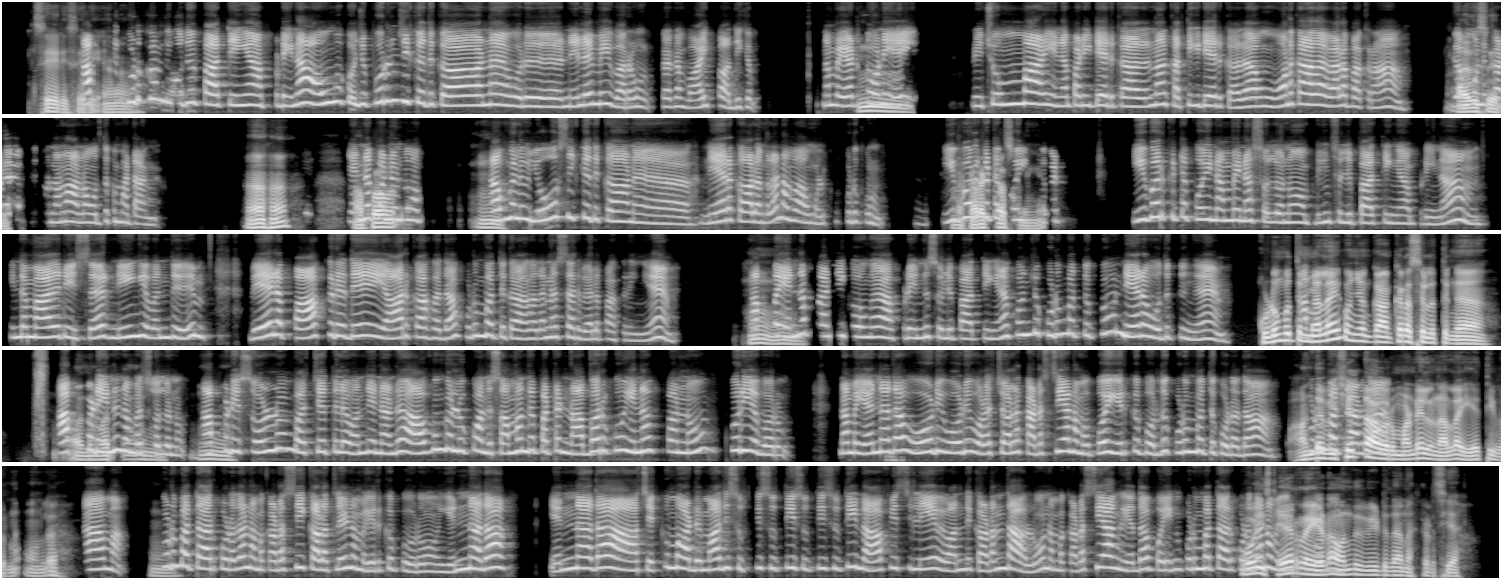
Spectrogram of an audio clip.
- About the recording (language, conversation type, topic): Tamil, podcast, குடும்பமும் வேலையும்—நீங்கள் எதற்கு முன்னுரிமை கொடுக்கிறீர்கள்?
- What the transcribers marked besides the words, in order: other background noise; background speech; other noise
